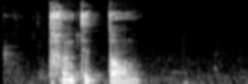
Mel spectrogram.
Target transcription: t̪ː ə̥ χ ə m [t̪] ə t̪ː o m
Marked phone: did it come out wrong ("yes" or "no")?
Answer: no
